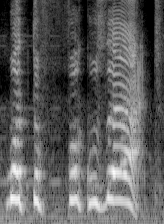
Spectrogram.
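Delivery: furious gamer shouting at the game; outraged shout. Real, not acted. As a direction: yell it at the screen in disbelief.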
